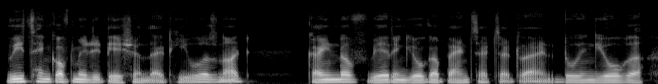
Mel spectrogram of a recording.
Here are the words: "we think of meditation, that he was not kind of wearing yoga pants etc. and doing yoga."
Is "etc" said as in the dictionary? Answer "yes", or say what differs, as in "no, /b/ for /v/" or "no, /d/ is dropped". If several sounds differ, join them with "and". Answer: yes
